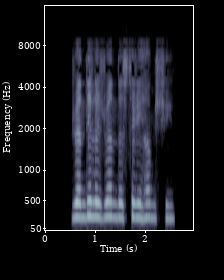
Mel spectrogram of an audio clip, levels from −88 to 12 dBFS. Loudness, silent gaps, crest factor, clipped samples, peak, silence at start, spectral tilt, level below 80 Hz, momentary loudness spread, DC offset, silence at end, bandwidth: -25 LUFS; none; 18 dB; under 0.1%; -10 dBFS; 0.55 s; -3.5 dB/octave; -74 dBFS; 14 LU; under 0.1%; 0.4 s; 9.2 kHz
